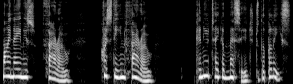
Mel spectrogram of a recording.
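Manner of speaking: very high, urgent female voice; high-pitched captive, earnest and urgent; pleading captive woman. Acted. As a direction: give your name and appeal for help. Captive reveals her name.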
